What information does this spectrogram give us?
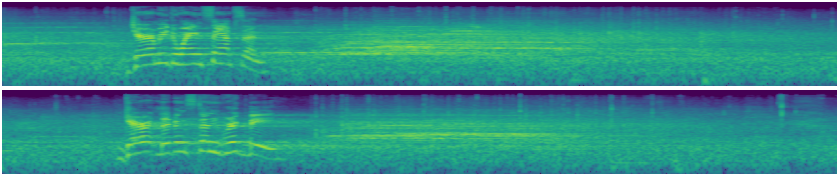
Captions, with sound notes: Jeremy Dewayne Sampson. (audience cheers and applauds) Garrett Livingston Rigby. (audience cheers and applauds)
